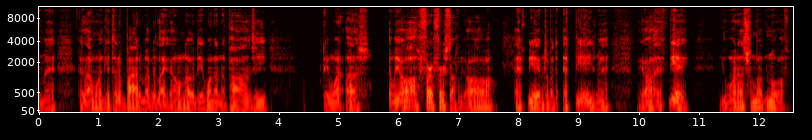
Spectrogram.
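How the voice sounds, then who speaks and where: Very deep gravelly man rambling casually. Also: no room sound, studio quality. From northeastern United States. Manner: laid-back, rambling, frequent fillers and slang. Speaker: channel host. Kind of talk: casual monologue vlog.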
